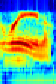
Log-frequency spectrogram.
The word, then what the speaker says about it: Wren: And uh, Jody, first of all, you say Wren, you don't say like the French, like, is that right? – Well, it's actually pronounced Reen, like green without the G.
